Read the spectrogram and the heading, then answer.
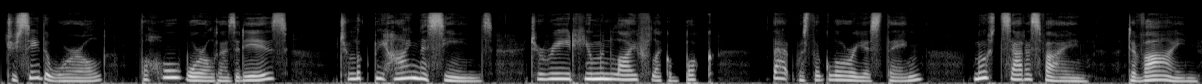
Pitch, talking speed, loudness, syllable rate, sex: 205 Hz, 145 wpm, -17 LUFS, 4.2 syllables/s, female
